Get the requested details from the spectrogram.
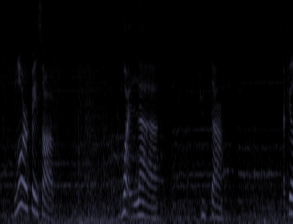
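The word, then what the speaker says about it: voilà: Velva. Wait, is that really how an American says voila? Velvita. The voila would be more like oi. Voila.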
